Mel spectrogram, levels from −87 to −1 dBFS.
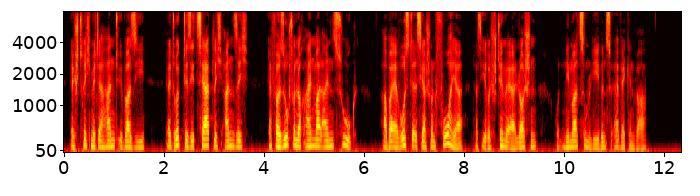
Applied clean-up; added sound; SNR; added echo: none; none; none; none.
